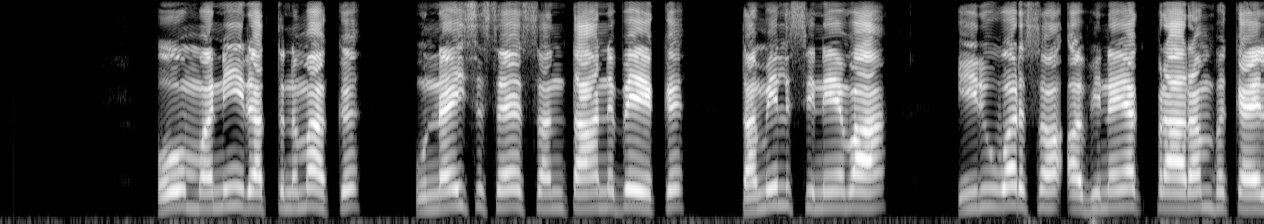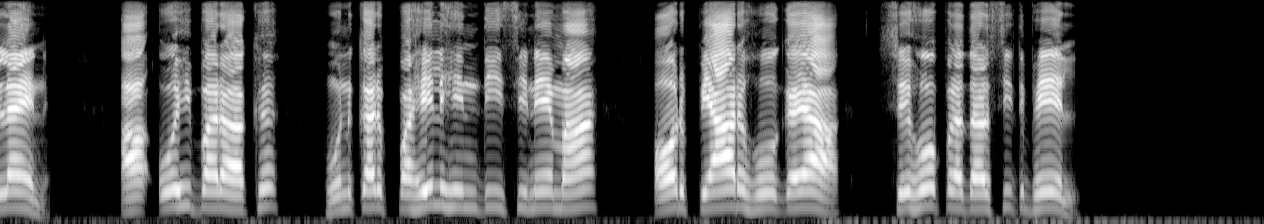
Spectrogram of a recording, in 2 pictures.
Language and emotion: Maithili, neutral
